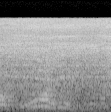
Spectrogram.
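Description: Power drill boring a hole into a hardwood log to take mushroom spawn plugs: a steady, loud hissing drilling noise.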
